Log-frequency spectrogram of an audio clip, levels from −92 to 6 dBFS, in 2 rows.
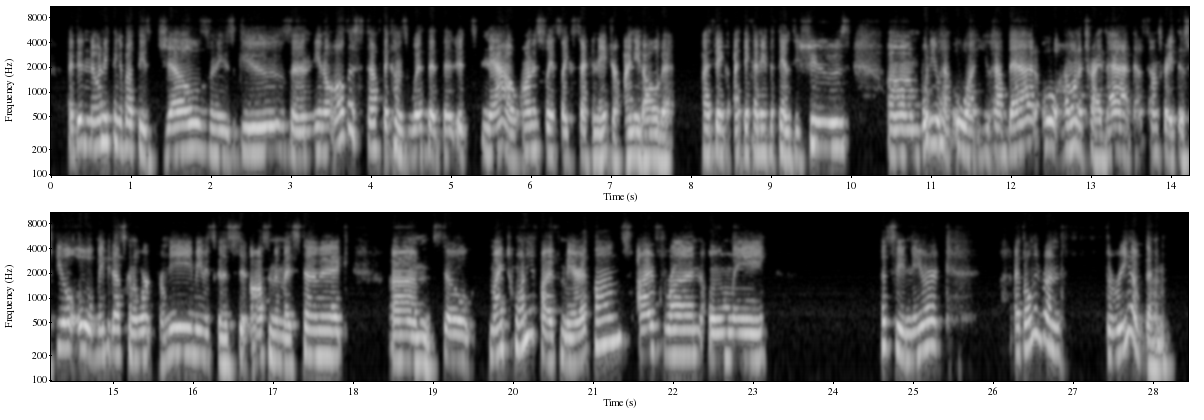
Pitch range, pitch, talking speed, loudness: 180-225 Hz, 195 Hz, 205 wpm, -19 LUFS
